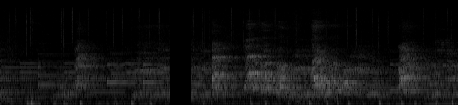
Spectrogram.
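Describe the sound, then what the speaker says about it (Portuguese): Pet dogs bark at home while a piano tiles game plays, with several sharp yips and barks coming through beside tinkling game piano notes. "Vocês devem estar ouvindo os cachorros latir"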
